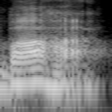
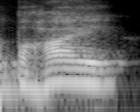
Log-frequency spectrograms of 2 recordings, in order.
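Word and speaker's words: Bahá'í: we go to the baja because i was in momet so the baha'i temple we didn't even know how to pronounce it we thought it was the baja let's go down to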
